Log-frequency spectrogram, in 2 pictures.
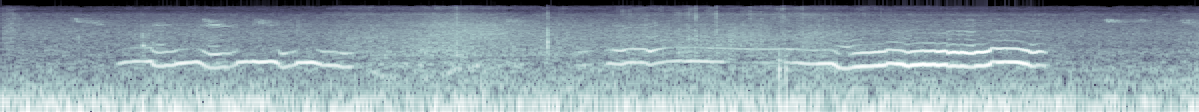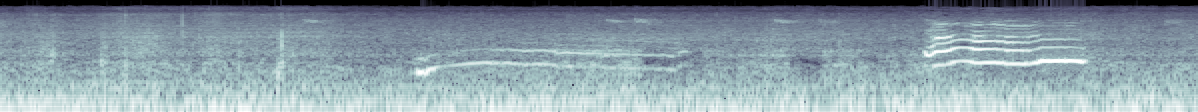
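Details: A stray calico cat coming over happily to greet gives a run of warbling, wavering meows and chirpy trills.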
